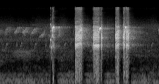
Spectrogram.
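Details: Black francolin calling: a short grating phrase of harsh, loud, buzzy notes, four strong bursts in quick succession after a faint opening note, with soft background chirping.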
